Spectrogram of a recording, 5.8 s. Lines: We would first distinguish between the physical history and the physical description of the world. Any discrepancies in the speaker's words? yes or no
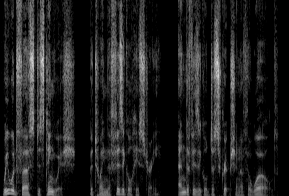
no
